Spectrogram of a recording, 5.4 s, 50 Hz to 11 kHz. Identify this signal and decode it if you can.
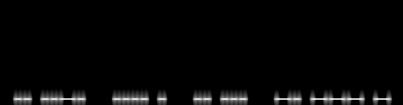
Morse code, heard as a keyed tone, about 20 wpm, 700 Hz. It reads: IF HE IS NOT
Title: Sentences from Top 900 Words 20wpm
